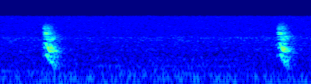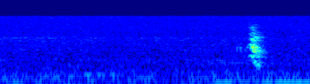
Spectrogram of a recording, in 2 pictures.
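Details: Indoor pet Chihuahua named Vespa threatening a school bus crowd from a bay window, with another house dog, Tucker, joining in; three short, abrupt barks, each separated by a pause of a couple of seconds, over low background rumble.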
